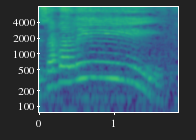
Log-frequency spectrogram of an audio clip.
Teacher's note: eu já sei que realmente a minha sílaba tônica é a última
